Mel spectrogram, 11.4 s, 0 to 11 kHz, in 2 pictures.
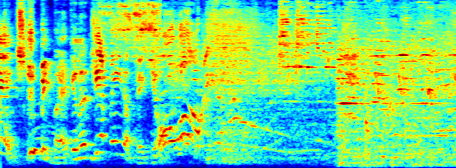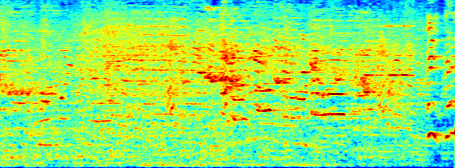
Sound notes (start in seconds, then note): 3.4 glass clattering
